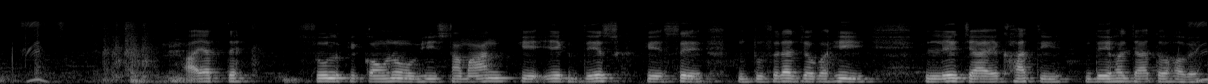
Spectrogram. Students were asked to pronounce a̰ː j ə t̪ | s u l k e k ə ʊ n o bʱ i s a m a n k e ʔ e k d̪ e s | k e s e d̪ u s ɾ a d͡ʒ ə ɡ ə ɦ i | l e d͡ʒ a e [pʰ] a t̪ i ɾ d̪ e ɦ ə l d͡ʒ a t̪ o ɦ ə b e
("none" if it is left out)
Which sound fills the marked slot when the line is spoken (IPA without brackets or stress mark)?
kʰ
